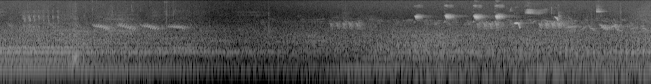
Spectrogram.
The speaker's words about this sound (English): Meanwhile, got mockingbird calling out, and I think that possibly is a song sparrow.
